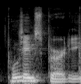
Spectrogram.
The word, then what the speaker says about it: Purdy: Of hoe, spreek je dat uit? – James Purdy. – Purdy.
